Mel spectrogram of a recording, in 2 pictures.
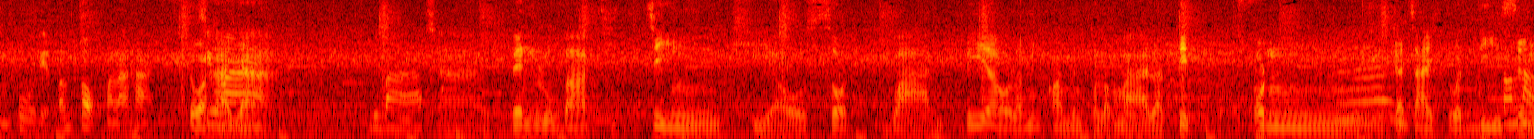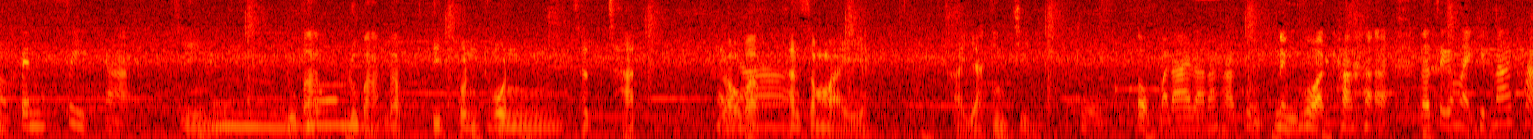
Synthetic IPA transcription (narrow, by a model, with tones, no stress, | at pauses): pʰu˧˩di˨˩˦t̪ɔ˥˩ŋt̪o˨˩k̚maː˧la˦˥kʰa˥˩ | t̪u˧ɐɦa̰ː˩˦jaː˥˩˥k̚ | u˧˥a˦t͡ɕʰa˥˩jpe˧nɾuː˧˥baː˦˥p̚t̪ʰiː˥˩t͡ɕi˧ŋkʰi˩˦əwso˨˩t̪̚waː˩˦npi˥˩əwlɛː˦˥wmiː˧kʰwaː˧mpʰe˧nt̪ʰo˧la˧maː˧˥jlɛː˦˥wt̪i˨˩t̪̚ʰː | o˧n | kɾa˧t͡ɕaː˧jt̪u˧ɐdiː˧sɯ˥˩ŋpe˧nsi˨˩t̪̚ʔa˨˩ | t͡ɕi˧ŋɾuː˧˥baː˦˥p̚ɾuː˧˩baː˦˥p̚bɛː˨˩p̚t̪i˨˩t̪ʰːo˧nt̪ʰo˧nt͡ɕʰa˦˥t̪̚t͡ɕʰa˦˥t̪̚ | lɛː˧˥wbaː˨˩t̪ʰa˧nsa˧ma̰˩˦j | ha̰ː˩˦jaː˥˩k̚t͡ɕi˧ŋt͡ɕi˧ŋ | o˧kʰeː˧ | t̪o˨˩k̚maː˧daː˥˩jlɛː˦˥wna˦˥kʰa˦˥k̪ʰɯ˨˩ŋnɯ˨˩ŋkʰu˨˩ət̪̚kʰa˧˥˩ | lɛː˦˥t͡ɕa˨˩k̚ːa˧ma˨˩˦jkʰi˦˥t̪̚naː˥˩kʰa˧˥˩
